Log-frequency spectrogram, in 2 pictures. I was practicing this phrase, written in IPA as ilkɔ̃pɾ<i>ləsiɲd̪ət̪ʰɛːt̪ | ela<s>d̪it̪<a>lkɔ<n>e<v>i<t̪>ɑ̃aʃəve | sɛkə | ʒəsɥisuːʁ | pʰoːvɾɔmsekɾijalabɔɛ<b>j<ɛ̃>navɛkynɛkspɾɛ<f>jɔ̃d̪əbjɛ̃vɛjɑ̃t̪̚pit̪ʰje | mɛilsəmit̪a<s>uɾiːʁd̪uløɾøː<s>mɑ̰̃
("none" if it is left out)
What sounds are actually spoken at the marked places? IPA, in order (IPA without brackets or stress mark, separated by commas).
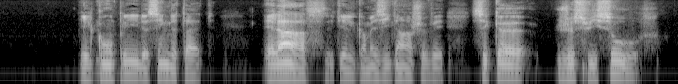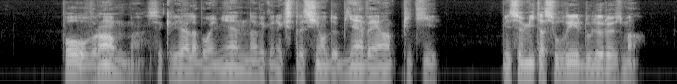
i, s, i, m, z, t̪, m, ɛ, s, s, z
